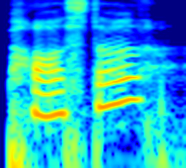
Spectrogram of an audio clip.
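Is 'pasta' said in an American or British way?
American. The word is said with an American vowel. This is how Americans say it. "So in American English, we would say pasta"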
